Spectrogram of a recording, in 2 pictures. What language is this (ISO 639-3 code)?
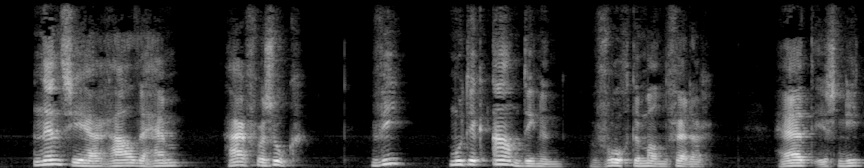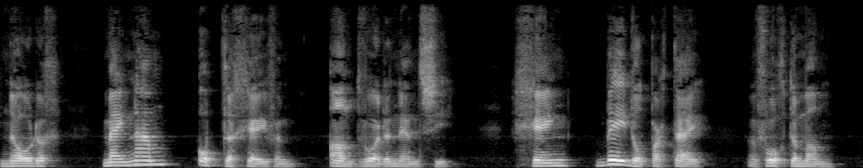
nld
